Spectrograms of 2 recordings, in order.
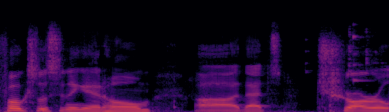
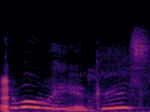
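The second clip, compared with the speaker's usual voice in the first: put-on old man voice, higher and louder; 4 dB louder than usual. Asked to do it, performing a Family Guy old man voice. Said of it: "[name] does the guy from the Family Guy, uh, the, the old man".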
